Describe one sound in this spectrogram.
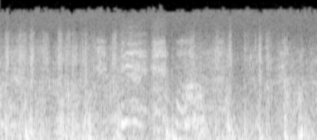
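A woman calls out in a pleading voice.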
